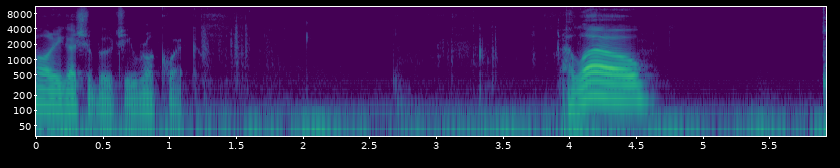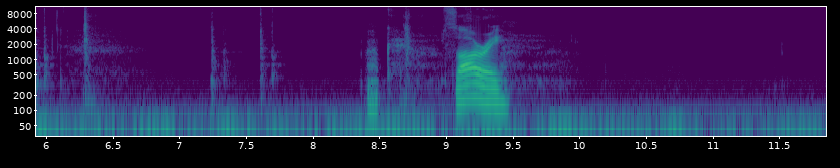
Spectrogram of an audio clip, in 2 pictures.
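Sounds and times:
speech: 0.0s - 1.5s, 3.9s - 4.7s, 8.4s - 9.6s
paper crinkling and rustling: 1.1s - 5.1s.

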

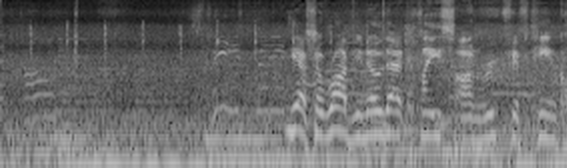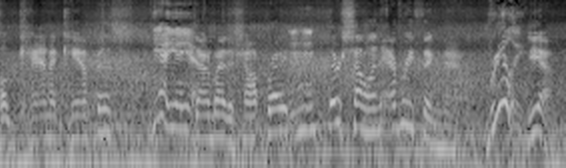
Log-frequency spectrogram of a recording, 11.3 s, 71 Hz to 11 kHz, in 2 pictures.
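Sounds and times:
faint ticking: 0.0s - 5.6s
car driving on a road recorded from inside: 0.0s - 11.3s
speech: 2.9s - 11.3s.

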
